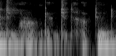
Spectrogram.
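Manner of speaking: quick whispered aside; whispering. Real, not acted. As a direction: whisper it quickly under your breath. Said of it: "whispered translation aside".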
